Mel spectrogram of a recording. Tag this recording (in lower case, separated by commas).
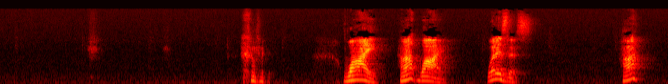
speech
